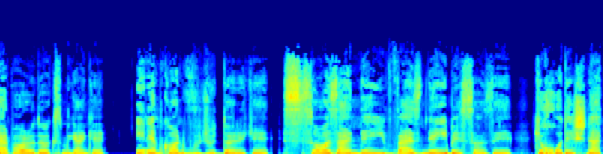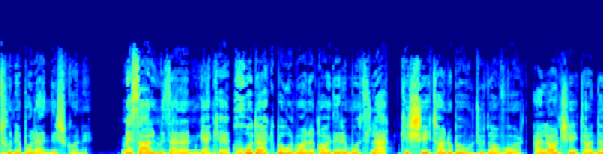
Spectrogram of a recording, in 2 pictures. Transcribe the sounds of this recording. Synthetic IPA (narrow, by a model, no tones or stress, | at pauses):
æɾpʰɒːɾɒd̪oksmiːɟæncʰe̞ | iːne̞mkʰɒːnvud͡ʒuːd̪̚ːɒːɾe̞cʰe̞ | sɒːzænd̪e̞iːvæzne̞iːbe̞sɒːze̞ | cʰe̞xo̞d̪e̞ʃnæt̪ʰune̞bo̞̰lʔæ̰nd̪e̞̰ʃkʰo̰ne̞̰ | me̞sɒːlmiːzænænmiːɟæncʰe̞χo̞d̪ɒːcʰbe̞onvɒːne̞ɢɒːd̪e̞ɾemo̞t̪ʰlæɡ̚cʰe̞ʃe̞jt̪ʰɒːnobe̞vud͡ʒuːd̪ɒ̰ːvo̞ɾd̪̥̚ælʔɒːnʃe̞jt̪ʰɒːnd̪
